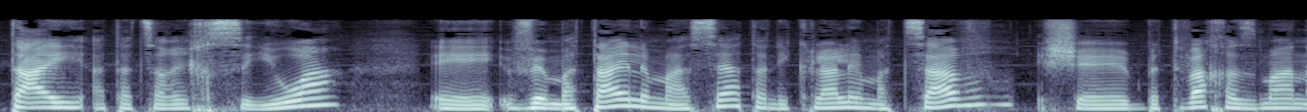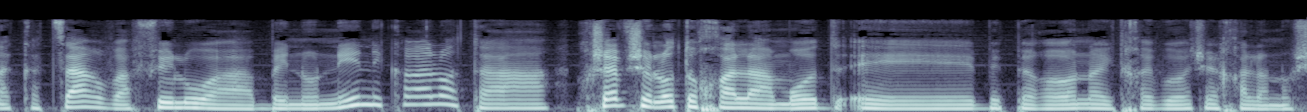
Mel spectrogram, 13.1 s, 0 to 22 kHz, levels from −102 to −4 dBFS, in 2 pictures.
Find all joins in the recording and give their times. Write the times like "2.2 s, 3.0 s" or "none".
9.4 s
